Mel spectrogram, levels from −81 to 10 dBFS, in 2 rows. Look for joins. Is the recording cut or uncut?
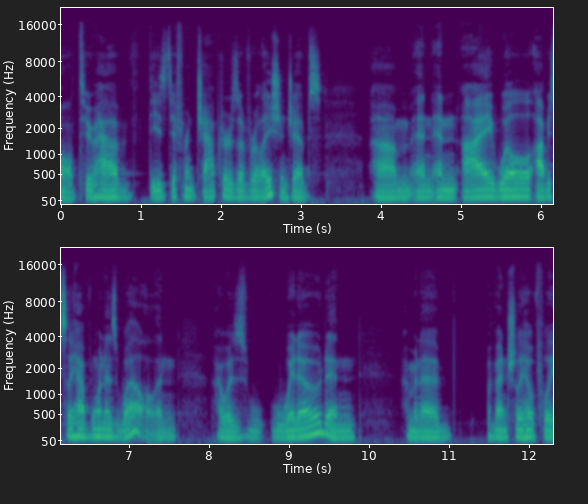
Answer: uncut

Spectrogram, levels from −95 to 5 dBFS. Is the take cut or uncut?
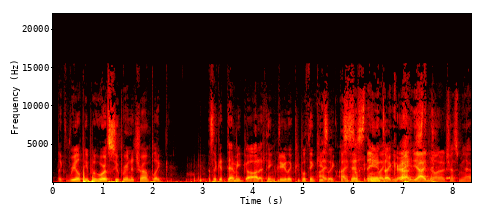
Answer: uncut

